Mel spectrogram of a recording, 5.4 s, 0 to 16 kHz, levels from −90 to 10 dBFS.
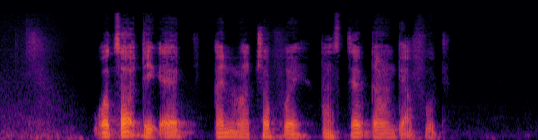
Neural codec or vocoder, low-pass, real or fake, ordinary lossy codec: codec, 44.1 kHz, 2.6 kbps, DAC; 14.4 kHz; fake; MP3, 48 kbps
